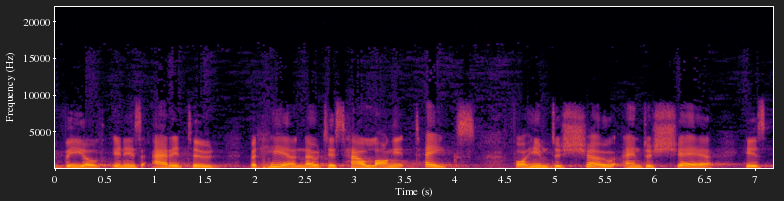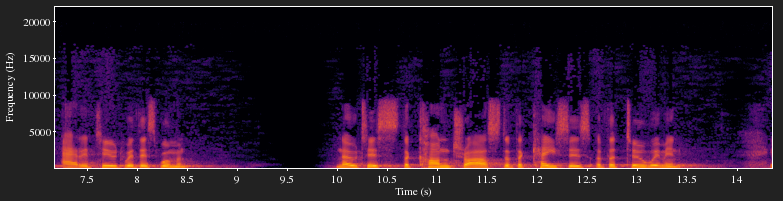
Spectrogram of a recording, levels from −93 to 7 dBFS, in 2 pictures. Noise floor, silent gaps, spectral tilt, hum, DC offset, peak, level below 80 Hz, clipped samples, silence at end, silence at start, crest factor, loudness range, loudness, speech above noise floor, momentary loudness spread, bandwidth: -80 dBFS; none; -6 dB/octave; none; under 0.1%; -4 dBFS; -50 dBFS; under 0.1%; 0.1 s; 0 s; 16 dB; 3 LU; -19 LUFS; 61 dB; 7 LU; 9.8 kHz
